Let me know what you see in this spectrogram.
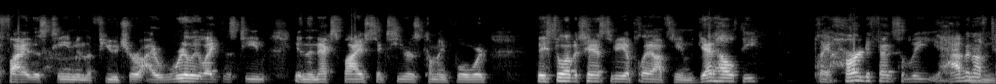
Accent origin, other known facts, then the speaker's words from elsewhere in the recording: Ottawa, Ontario, Canada; I love coming back to Ottawa because I'm from Ottawa.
